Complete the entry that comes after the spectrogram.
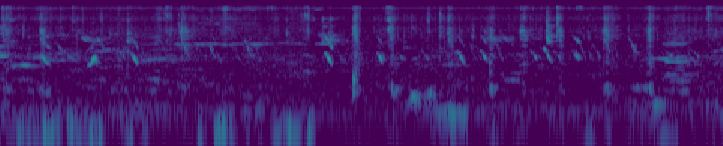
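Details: Feeding grey francolin chicks utter brief, high, falling cheeps, several per second at first and then more spaced, over low rumbling and soft tapping noises.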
